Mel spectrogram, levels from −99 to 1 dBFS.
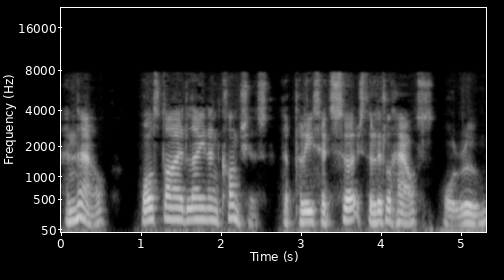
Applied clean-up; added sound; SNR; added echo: none; none; none; none.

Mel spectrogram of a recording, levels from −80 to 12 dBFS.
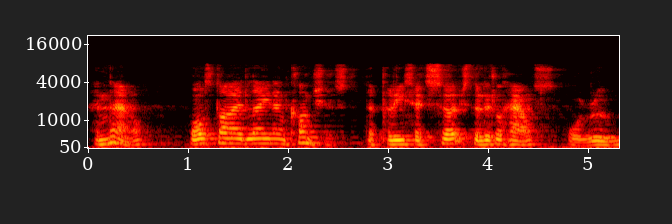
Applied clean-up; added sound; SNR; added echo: none; none; none; reverberation time 0.6 s.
